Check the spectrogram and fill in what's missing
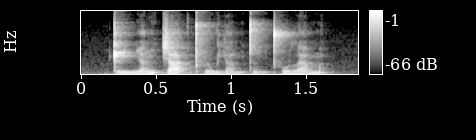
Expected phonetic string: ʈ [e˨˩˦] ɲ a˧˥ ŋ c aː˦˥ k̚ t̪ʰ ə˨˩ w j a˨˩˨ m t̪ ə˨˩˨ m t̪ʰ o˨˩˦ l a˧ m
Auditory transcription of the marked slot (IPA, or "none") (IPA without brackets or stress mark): e˨˩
